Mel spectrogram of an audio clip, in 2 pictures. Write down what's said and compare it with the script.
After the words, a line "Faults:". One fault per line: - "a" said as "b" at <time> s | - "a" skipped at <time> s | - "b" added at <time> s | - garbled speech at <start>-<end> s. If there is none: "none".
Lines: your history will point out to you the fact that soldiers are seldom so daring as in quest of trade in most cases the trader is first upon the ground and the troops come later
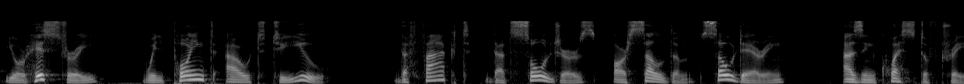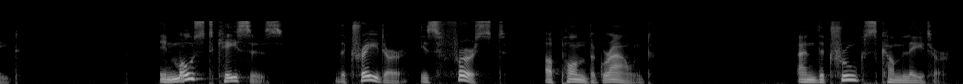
your history will point out to you the fact that soldiers are seldom so daring as in quest of trade in most cases the trader is first upon the ground and the troops come later
Faults:
none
